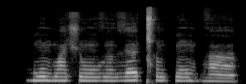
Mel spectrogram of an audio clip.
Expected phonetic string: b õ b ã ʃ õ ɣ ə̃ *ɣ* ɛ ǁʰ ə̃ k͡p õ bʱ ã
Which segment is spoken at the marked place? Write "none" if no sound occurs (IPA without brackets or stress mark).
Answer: ɣ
